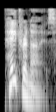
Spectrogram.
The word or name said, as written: patronize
